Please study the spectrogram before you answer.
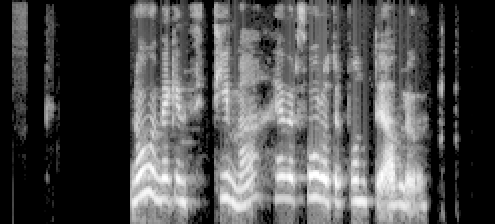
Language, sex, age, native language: Icelandic, female, 40-49, Icelandic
